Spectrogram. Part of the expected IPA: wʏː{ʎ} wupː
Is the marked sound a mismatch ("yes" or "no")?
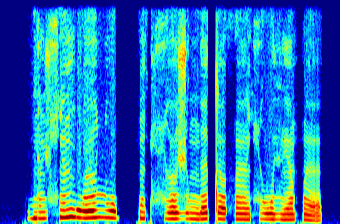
no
